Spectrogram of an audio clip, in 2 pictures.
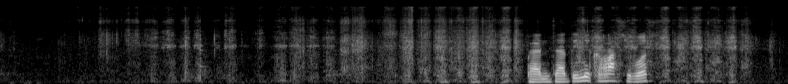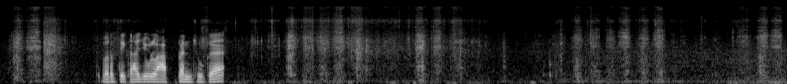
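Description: A hand saw cuts back and forth through a thin root with a rasping sound.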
